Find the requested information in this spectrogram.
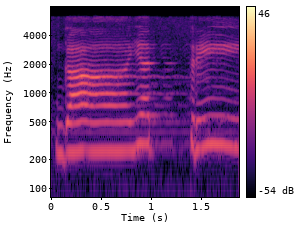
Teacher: ಯ ಮೇಲೆ ಆಘಾತ ತ್ರಿ ದೀರ್ಘ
